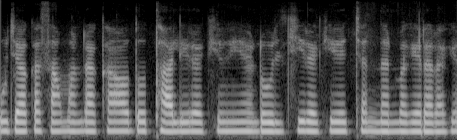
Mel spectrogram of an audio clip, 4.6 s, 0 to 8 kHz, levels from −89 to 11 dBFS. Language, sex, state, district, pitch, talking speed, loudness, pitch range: Hindi, female, Himachal Pradesh, Shimla, 195 Hz, 225 wpm, -17 LUFS, 195-200 Hz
